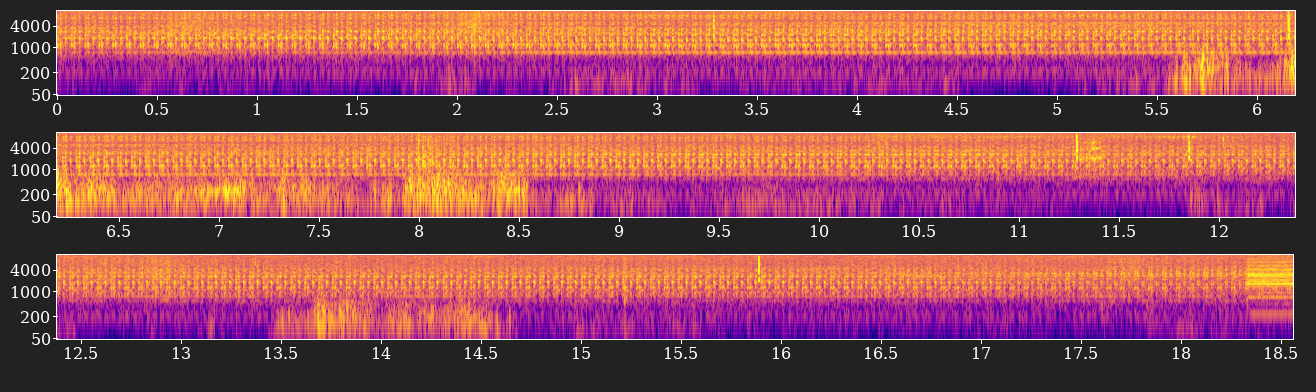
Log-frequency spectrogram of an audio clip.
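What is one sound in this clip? A small electric motor whines steadily on a model boat.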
